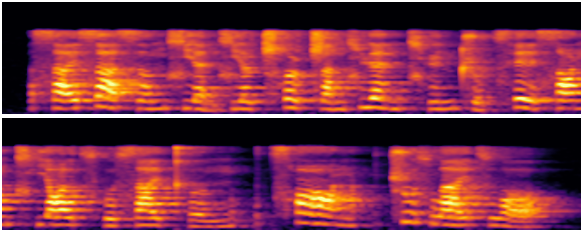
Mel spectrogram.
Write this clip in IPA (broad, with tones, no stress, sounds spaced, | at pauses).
s a˨˦ ɪ̯ s ä˥˨ s ɤ˨˦ ŋ ɕ j ɛ̰˨˩ n ɕ j ɛ˨˦ ʈ͡ʂʰ ɤ˥˨ ʈ͡ʂ a˨˦ n ɕ ɥ ɛ˥˨ n t͡ɕʰ y˨˦ n ʈ͡ʂ ṵ˨˩ t͡sʰ e˥˨ ɪ̯ s ɑ˦ ŋ t͡ɕʰ j ɑ˦ ʊ̯ t͡sʰ u˨ s a˦ ɪ̯ kʰ ʊ˨˦ ŋ | t͡sʰ ɑ˥˨ ŋ | ʈ͡ʂ u˦ s w a˨˦ ɪ̯ t͡s w ɔ̰˨˩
